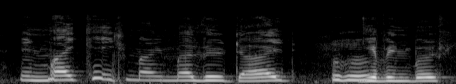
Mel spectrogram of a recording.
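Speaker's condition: Cerebral palsy; no medication

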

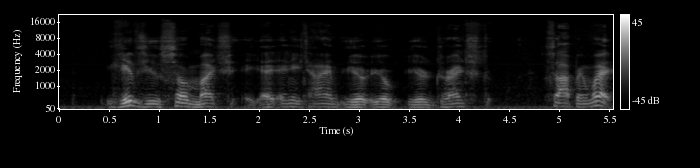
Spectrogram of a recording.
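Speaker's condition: Tongue cancer surgery; slight slur, talks okay

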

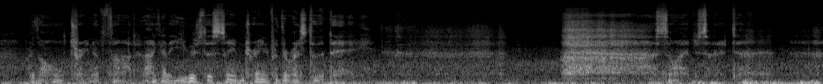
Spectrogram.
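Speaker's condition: No condition

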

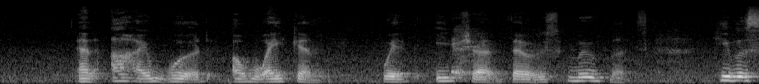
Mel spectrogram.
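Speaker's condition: Spasmodic dysphonia; throat cancer suspected

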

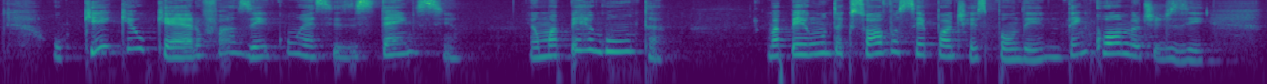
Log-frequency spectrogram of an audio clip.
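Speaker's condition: No condition

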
